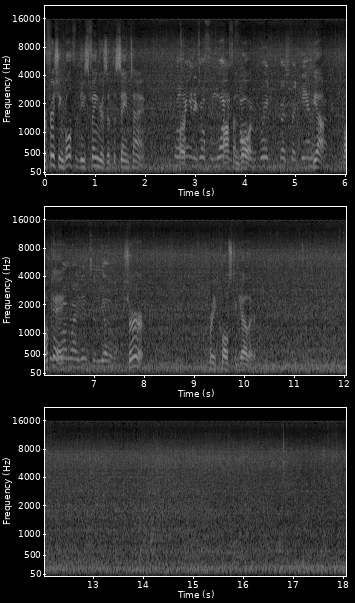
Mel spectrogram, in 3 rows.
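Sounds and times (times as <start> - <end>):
outboard motor humming: 0.0 - 18.0
water wash: 0.0 - 18.0.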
